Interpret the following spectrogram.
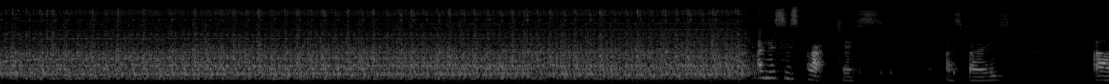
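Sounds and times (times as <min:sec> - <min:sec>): sewing machine stitching: 0:00.0 - 0:07.6.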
